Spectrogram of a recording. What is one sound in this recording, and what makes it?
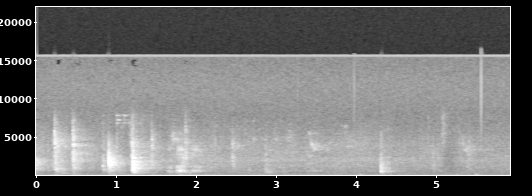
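A door latch clicks as a door is opened.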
